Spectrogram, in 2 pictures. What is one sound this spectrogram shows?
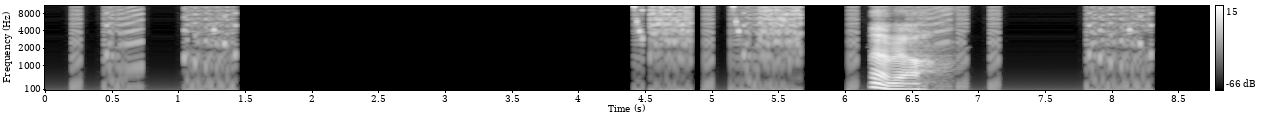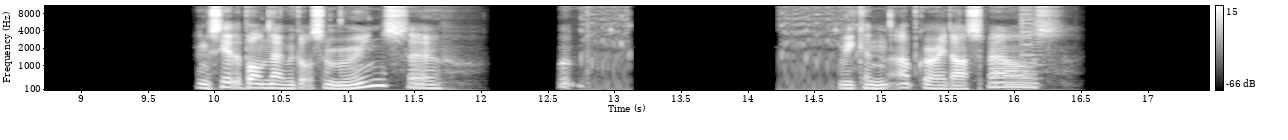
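Retro computer game sound effects buzz and beep in short bursts.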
